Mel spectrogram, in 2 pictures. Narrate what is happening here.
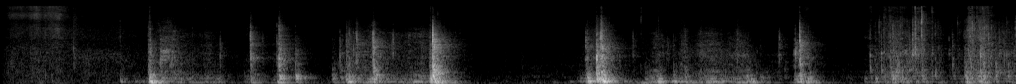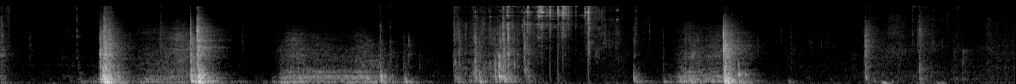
I open a drawer in my wardrobe and search for my keys. I find the keychain and close the drawer again.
